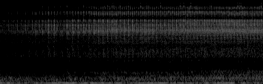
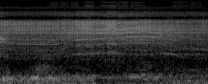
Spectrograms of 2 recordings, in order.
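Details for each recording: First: Lima class 50 model locomotive sent in as a non-runner, body off, hairs and fluff on the motor, leads put on the motor terminals: thin high buzz holding about four seconds then cutting; motor binding from dirty commutator and old grease, probably just needs servicing. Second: Lima class 50 model locomotive, received as a non-runner and now revived, runs on a controller at medium speed during wheel cleaning: a steady, high, thin motor whine at even speed with no clicks or catches. Running healthy again.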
